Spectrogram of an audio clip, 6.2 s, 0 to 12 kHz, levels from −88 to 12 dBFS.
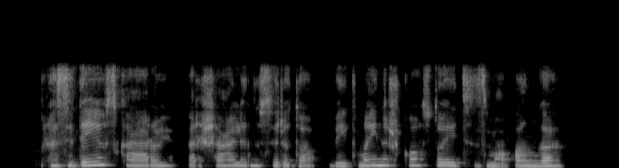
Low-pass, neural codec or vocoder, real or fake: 7.2 kHz; codec, 16 kHz, 8 kbps, FunCodec, trained on LibriTTS, 25 frames a second; fake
